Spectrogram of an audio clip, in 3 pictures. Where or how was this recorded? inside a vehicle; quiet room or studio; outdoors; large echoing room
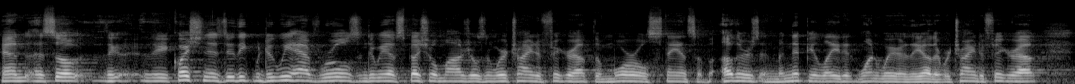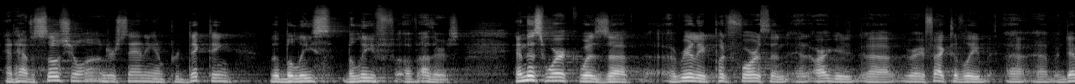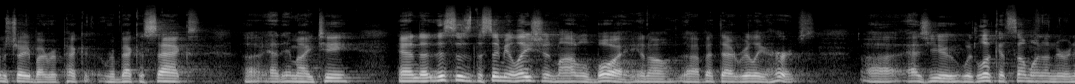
large echoing room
